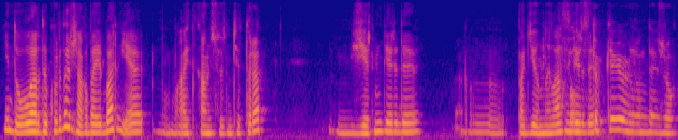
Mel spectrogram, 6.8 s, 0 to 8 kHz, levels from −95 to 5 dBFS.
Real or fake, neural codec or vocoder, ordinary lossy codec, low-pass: fake; codec, 16 kHz, 8 kbps, FunCodec, trained on LibriTTS, 25 frames a second; none; none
